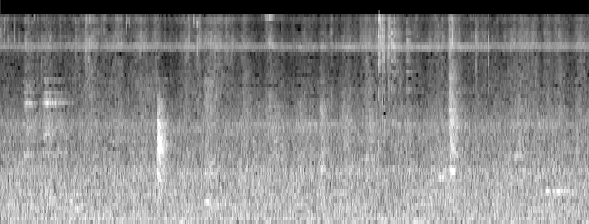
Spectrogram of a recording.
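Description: A man bites into a crusty sandwich and chews.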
